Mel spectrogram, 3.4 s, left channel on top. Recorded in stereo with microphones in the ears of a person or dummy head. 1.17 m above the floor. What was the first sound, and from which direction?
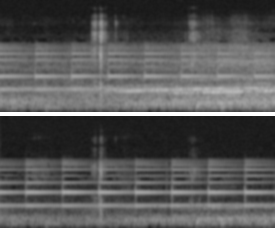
Crushing, 65° left (ahead or behind).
